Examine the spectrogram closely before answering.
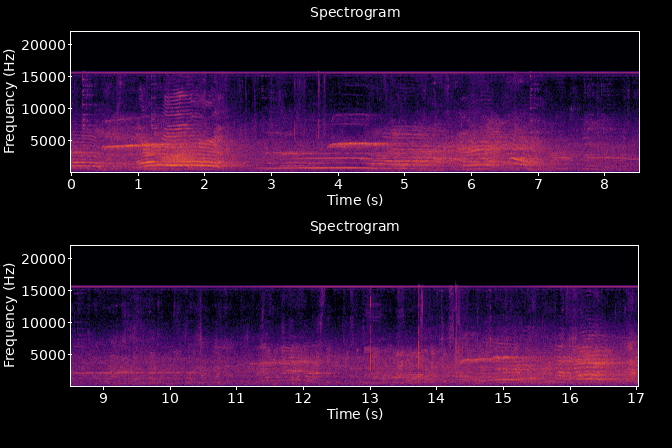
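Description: A crowd of young women cheers and screams loudly in a large echoing hall.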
